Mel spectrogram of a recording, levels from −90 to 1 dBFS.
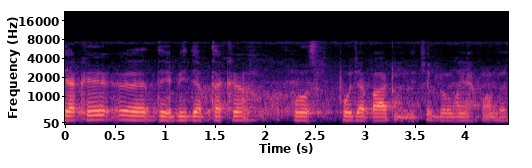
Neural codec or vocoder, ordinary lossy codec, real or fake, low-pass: codec, 16 kHz, 4 kbps, FunCodec, trained on LibriTTS, 50 frames a second; none; fake; none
